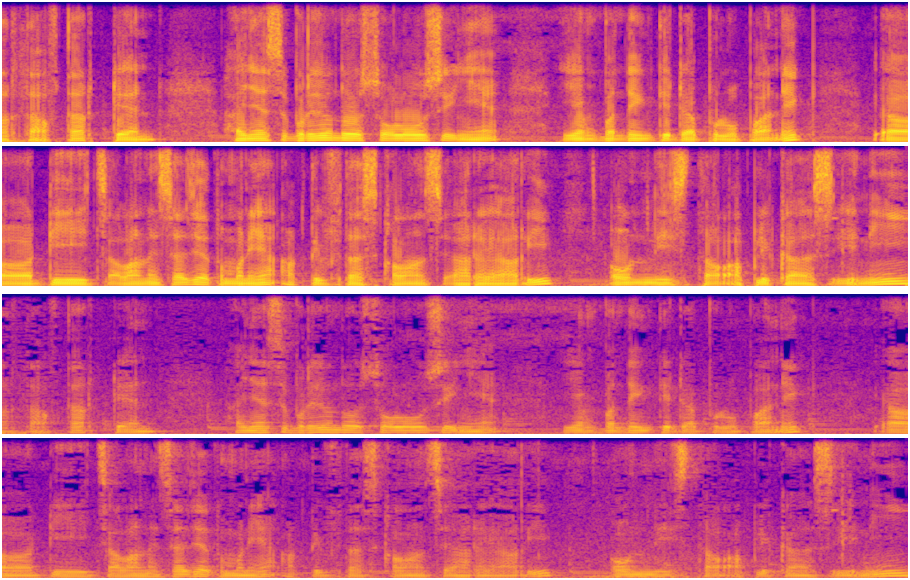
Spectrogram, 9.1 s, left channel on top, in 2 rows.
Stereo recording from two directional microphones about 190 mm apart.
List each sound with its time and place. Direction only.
0.0 s speech: 35° left (ahead or behind)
